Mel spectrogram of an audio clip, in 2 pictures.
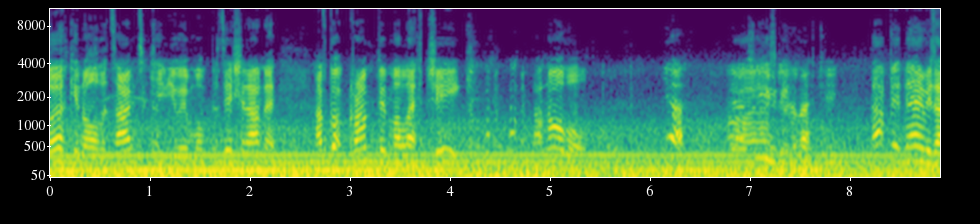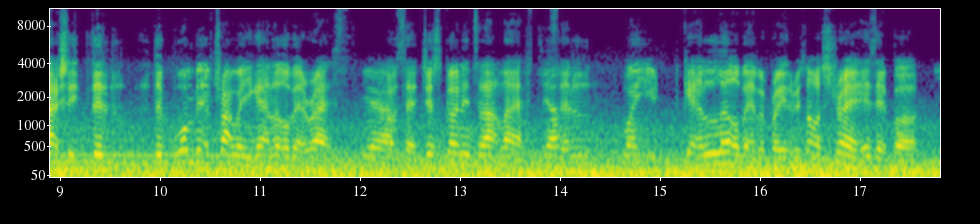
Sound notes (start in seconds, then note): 4.1 laugh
